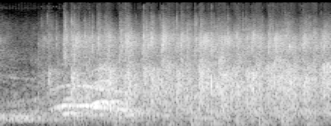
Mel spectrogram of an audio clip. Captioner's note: applause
